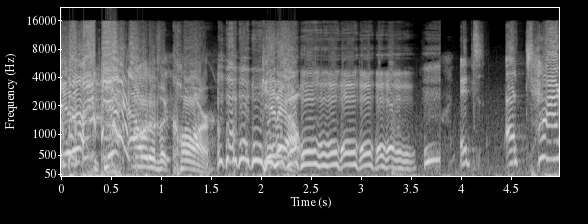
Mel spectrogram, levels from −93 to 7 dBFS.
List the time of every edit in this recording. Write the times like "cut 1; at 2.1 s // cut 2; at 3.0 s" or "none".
cut 1; at 3.8 s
